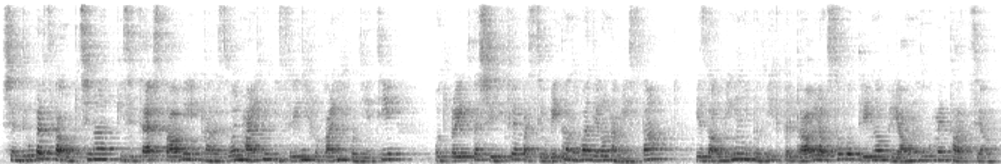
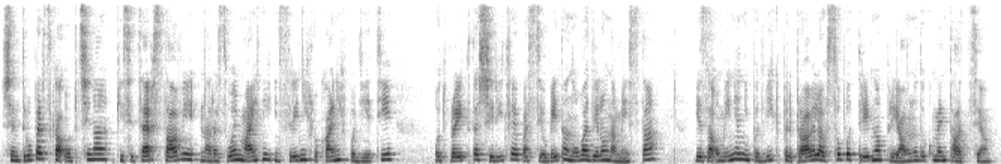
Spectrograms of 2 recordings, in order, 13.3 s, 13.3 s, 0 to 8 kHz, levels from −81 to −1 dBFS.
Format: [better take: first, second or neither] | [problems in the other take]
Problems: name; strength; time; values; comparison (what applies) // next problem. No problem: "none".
second | room echo; dies away in 0.8 s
